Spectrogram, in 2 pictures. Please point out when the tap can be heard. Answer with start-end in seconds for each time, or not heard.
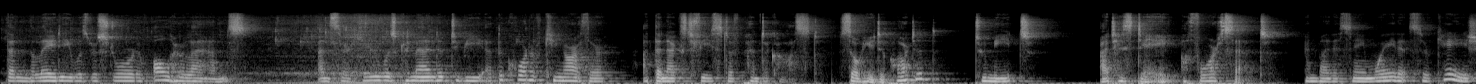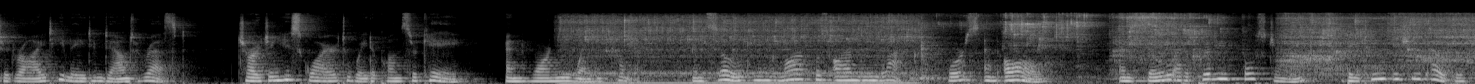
0.0-6.0, 20.3-29.4.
